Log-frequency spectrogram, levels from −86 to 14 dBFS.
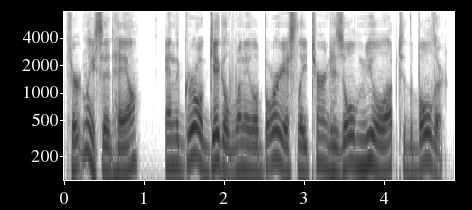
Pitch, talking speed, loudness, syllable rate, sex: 145 Hz, 220 wpm, -16 LUFS, 5.9 syllables/s, male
